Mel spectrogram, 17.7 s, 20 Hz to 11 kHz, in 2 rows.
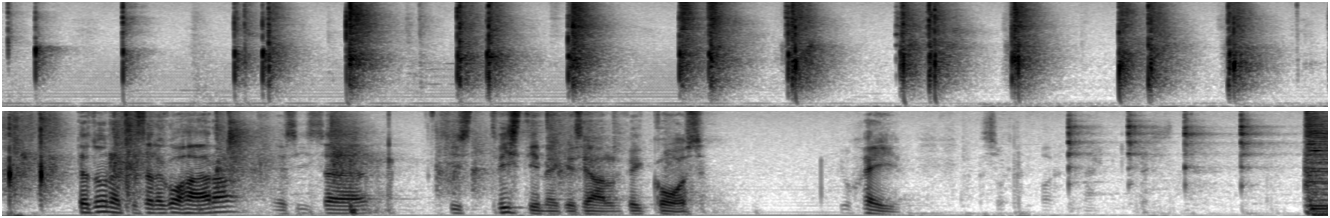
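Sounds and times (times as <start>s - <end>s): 
hands clapping a patterned rhythm: 0.0s - 13.2s
speech: 9.4s - 13.6s, 14.6s - 14.9s.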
